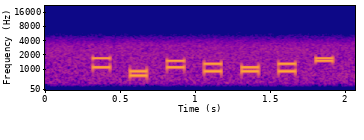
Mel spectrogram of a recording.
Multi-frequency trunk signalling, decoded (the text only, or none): KP 19535 ST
